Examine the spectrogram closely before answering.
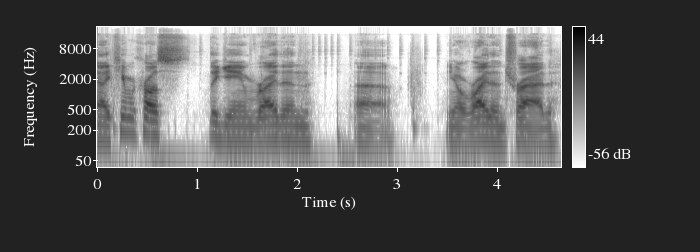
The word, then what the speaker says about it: Raiden: em up games was raiden trad it's actually pronounced ryden trad but sometimes i say it as raiden because you know in japan it's like it's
